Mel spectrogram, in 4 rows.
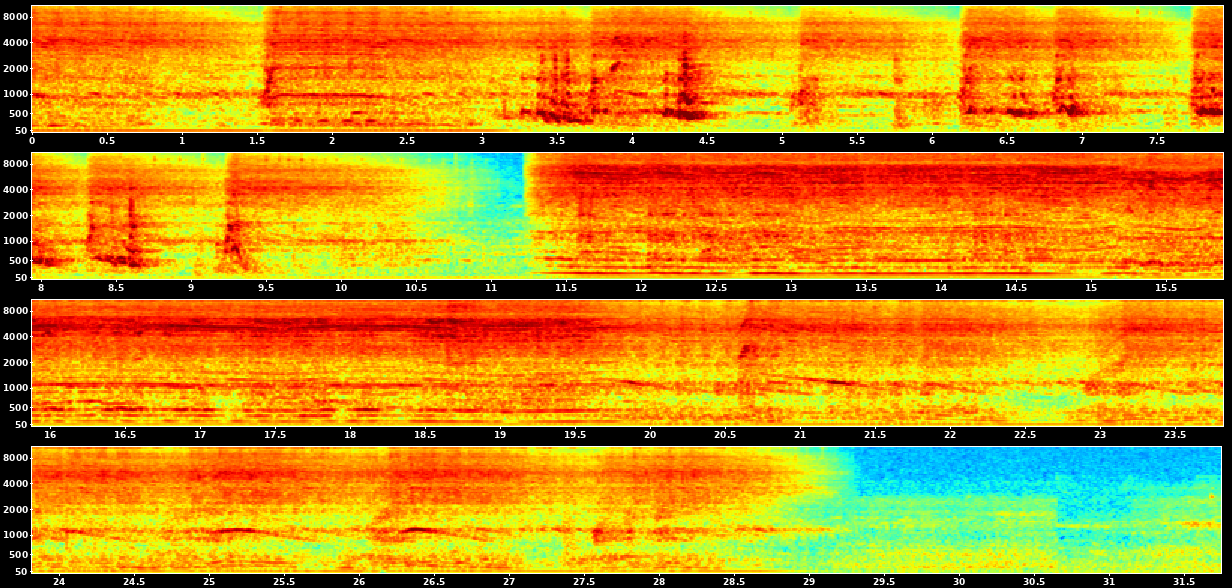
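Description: A jeweller's rotary handpiece with a small burr running against 18K gold, its motor speed rising and falling in short spurts for the first several seconds. About eleven seconds in it stops briefly, then runs steadily at high speed with a high-pitched whine. It stops shortly before the end.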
